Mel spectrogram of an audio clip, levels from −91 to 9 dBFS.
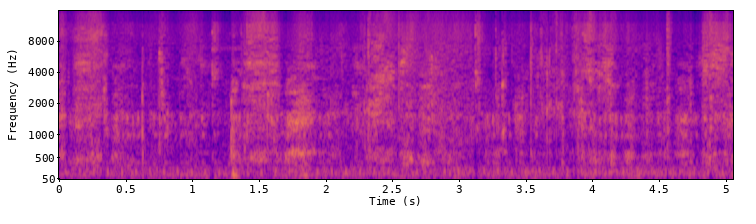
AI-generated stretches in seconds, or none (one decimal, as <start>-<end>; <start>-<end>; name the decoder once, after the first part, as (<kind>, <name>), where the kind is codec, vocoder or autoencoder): none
